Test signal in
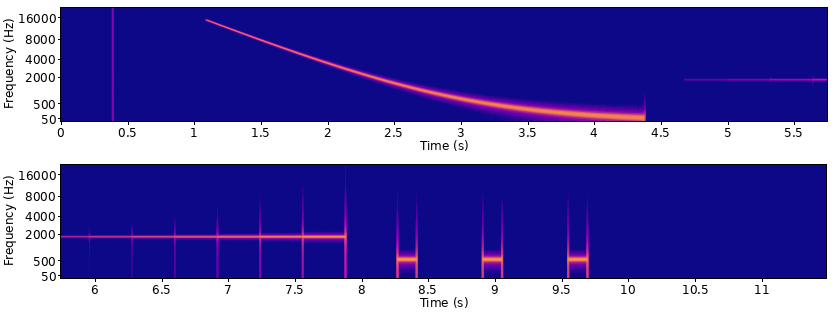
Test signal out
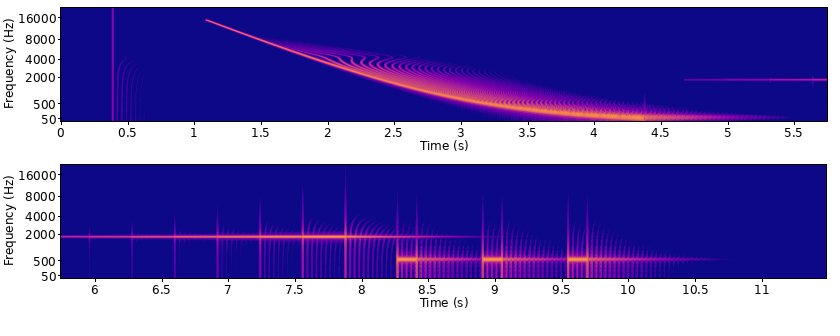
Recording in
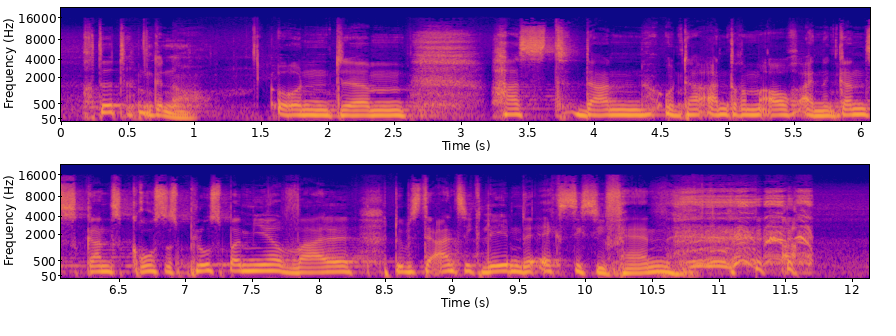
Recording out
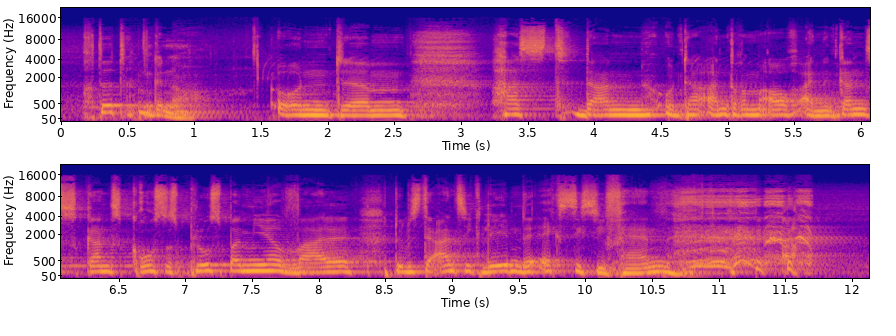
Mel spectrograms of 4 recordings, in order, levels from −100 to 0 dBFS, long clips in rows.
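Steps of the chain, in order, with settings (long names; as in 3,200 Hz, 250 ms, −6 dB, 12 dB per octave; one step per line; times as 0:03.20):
spring reverb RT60 1.1 s, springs 34 ms, chirp 70 ms, DRR 10.5 dB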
